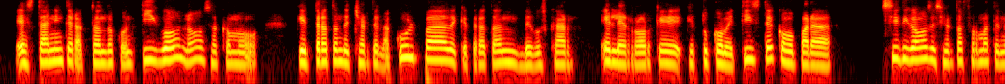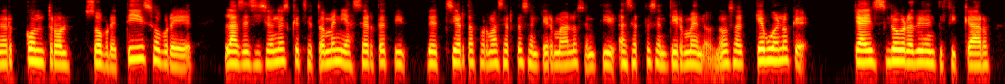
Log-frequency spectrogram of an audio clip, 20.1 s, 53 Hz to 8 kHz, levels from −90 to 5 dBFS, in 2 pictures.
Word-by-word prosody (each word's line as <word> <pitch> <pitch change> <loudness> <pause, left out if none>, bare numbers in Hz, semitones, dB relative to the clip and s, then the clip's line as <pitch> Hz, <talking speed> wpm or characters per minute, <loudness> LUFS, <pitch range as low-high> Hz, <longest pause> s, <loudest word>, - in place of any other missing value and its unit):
están 195 +3 +2
interactuando 190 -3 +1
contigo, 220 +6 +2
¿no? 225 0 -1
O 235 - -3
sea, 185 -4 -6
como 180 0 -3 0.3
que 195 -2 +5
tratan 205 +1 +2
de 190 - +2
echarte 185 0 -3
la - - -4
culpa, 245 -4 +4
de 210 - +2
que 165 - -6
tratan 185 +1 -1
de 165 - 0
buscar 175 +1 -3 0.2
el 205 -3 +3
error 175 0 +1
que 185 -1 0
que 185 - -5
tú 195 - -2
cometiste, 220 +7 +1
como 195 -6 +1
para, 165 -3 +3 0.5
sí, 250 -2 -1
digamos, 235 +1 +3
de 225 - +1
cierta 195 +1 -3
forma, 200 0 -3
tener 180 -1 -3
control 190 -5 +2
sobre 165 -6 -1
ti, 240 +8 0
sobre 180 -10 -2 0.3
las 185 -1 +4
decisiones 190 +3 -2
que - - -3
se 180 -3 -10
tomen 195 +3 0
y 195 - +1
hacerte 180 +1 -3
a - - -6
ti, 180 -3 -7 0.2
de 185 -2 -1
cierta 195 -1 0
forma, 185 0 -3
hacerte 190 +1 -4
sentir 170 -3 -4
mal 170 0 -1
o - - -9
sentir 165 0 -4
hacerte 190 +2 -4
sentir 180 -2 -2
menos, 175 -2 -2
¿no? 185 - -2
O 185 - -3
sea, 185 -2 -2
qué 215 - +6
bueno 220 +1 +3
que - - -4 0.4
que 205 - +6
hayas 195 -2 +4
logrado 205 -2 +5
identificar 170 -3 0
190 Hz, 195 wpm, -22 LUFS, 175-205 Hz, 0.5 s, qué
